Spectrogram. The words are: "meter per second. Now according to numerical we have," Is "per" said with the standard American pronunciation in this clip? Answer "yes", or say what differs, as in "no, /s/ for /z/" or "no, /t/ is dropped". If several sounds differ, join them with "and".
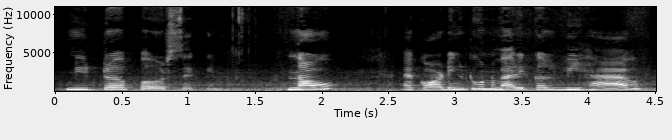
yes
